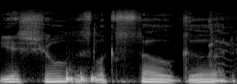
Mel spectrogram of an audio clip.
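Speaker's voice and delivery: put-on flamboyant voice, very slow and drawn out.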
